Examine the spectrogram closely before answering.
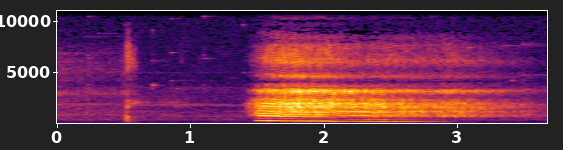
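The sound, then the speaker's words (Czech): A long, breathy exhale out through the mouth during a guided breathing meditation, sigh-like with a faint voiced tone, swelling quickly and fading over about a second and a half after a short quiet pause. “Nádech nosem a výdech pusou. Ještě jednou pojď. Nádech.”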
